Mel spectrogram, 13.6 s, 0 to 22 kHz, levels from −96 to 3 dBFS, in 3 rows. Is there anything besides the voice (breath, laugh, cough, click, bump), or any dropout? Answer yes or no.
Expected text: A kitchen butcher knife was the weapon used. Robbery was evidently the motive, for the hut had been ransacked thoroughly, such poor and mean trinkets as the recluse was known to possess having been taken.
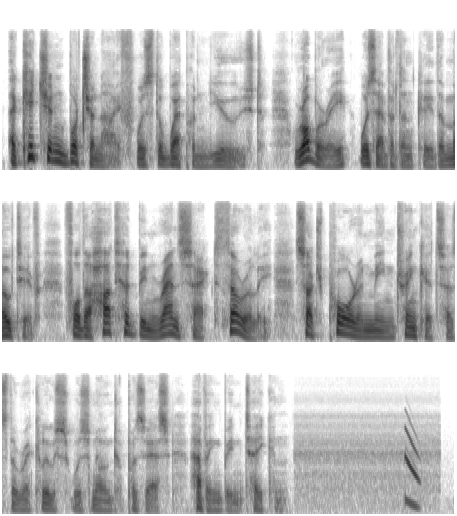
yes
